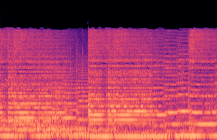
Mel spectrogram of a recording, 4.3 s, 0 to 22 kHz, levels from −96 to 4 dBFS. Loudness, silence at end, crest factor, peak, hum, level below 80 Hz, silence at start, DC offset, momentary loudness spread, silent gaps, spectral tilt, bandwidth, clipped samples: -14 LUFS; 0 s; 14 dB; 0 dBFS; none; -24 dBFS; 0 s; under 0.1%; 4 LU; none; -4.5 dB/octave; 11 kHz; under 0.1%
